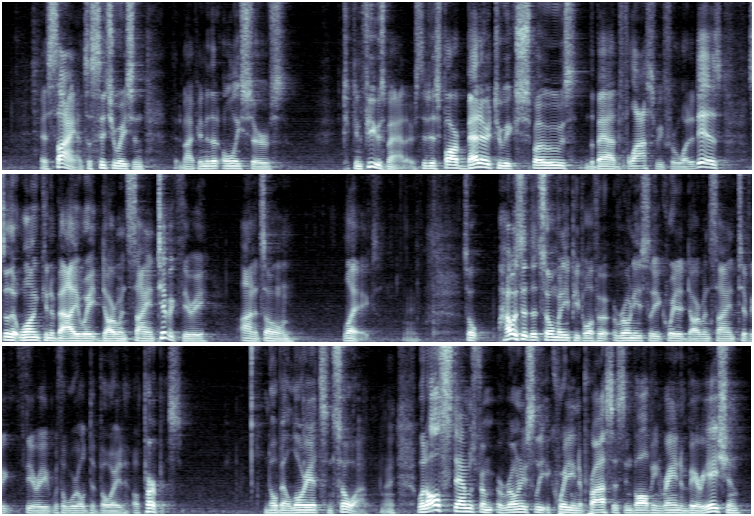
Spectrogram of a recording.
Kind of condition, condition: setting, live audience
